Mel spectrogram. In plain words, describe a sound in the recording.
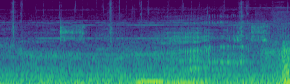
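A long-armed creature rummages and clatters through a small hatch.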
